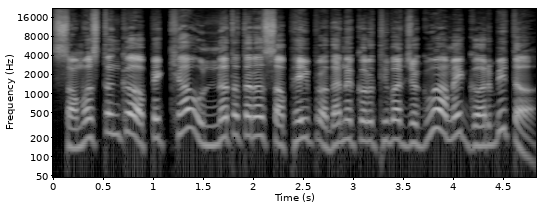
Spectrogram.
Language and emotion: Odia, happy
